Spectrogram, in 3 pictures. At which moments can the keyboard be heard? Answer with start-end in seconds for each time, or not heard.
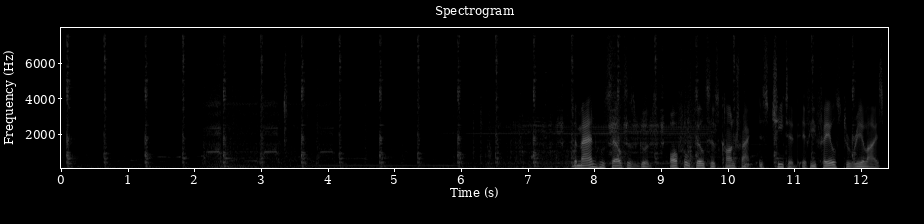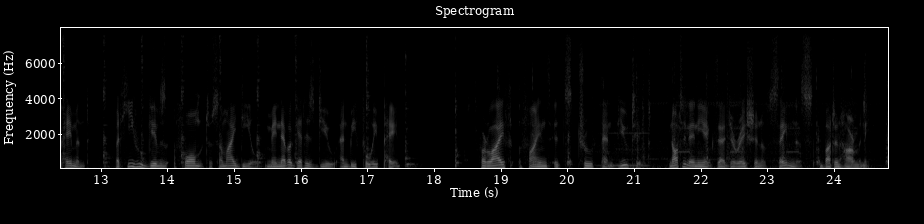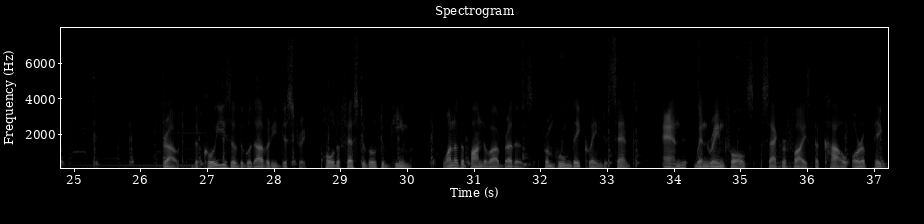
not heard.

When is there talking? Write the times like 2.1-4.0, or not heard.
7.7-17.6, 18.7-24.6, 26.3-37.1.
